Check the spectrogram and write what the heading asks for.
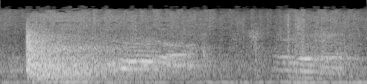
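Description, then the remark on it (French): A single sharp gunshot cracks out of an old live broadcast recording as a man opens fire on Lee Harvey Oswald, hitting him in the stomach in a police station basement, followed by a burst of crowd commotion and shouting voices over a steady low mains hum. “Un homme se précipite sur lui ouvre le feu.”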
